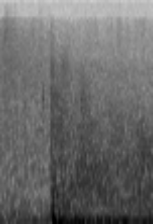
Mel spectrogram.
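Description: A dwarf grudge thrower artillery piece fires once in a fantasy battle game, a single sharp low boom followed by a rumbling tail that hangs under the ongoing battlefield din.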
